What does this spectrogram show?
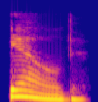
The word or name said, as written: yeld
